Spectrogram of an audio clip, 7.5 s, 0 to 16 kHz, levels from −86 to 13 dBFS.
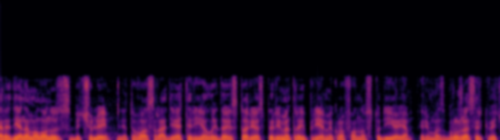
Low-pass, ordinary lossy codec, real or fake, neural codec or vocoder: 7.2 kHz; AAC, 48 kbps; fake; codec, 16 kHz, 8 kbps, FunCodec, trained on Chinese and English, 25 frames a second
